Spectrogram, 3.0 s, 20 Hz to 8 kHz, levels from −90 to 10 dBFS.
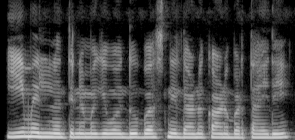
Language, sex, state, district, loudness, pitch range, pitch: Kannada, female, Karnataka, Bidar, -12 LUFS, 200-215 Hz, 205 Hz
